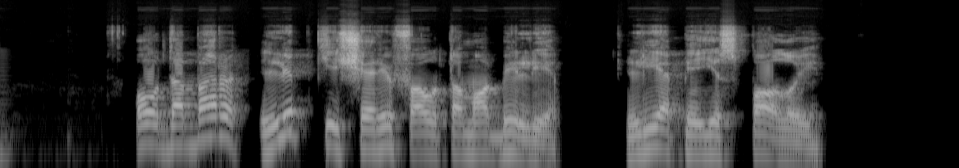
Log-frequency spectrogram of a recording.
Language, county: Lithuanian, Kaunas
